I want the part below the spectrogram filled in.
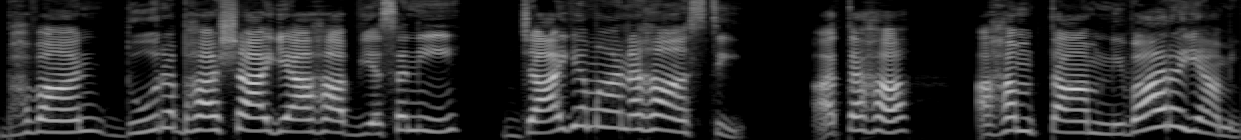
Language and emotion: Sanskrit, angry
